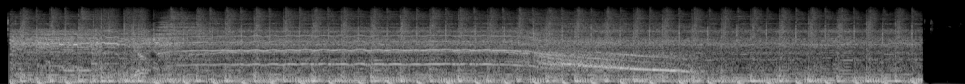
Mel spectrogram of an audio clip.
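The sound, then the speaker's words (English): A long, sustained high-pitched human scream rides over loud, dense heavy music with pounding drums, holding steady before sliding downward in pitch, then everything cuts off abruptly. “Um, by the end of the uh, the scream, it, it's it's clearly human voice.”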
